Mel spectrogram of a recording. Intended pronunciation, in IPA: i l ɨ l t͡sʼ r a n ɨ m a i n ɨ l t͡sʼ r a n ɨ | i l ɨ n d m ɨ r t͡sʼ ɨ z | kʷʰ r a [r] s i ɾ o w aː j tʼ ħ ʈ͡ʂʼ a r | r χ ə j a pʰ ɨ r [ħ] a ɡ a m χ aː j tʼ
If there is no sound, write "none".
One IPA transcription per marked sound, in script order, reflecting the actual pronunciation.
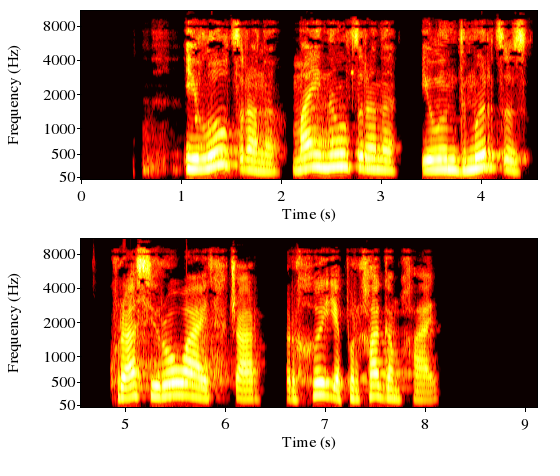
none, χ

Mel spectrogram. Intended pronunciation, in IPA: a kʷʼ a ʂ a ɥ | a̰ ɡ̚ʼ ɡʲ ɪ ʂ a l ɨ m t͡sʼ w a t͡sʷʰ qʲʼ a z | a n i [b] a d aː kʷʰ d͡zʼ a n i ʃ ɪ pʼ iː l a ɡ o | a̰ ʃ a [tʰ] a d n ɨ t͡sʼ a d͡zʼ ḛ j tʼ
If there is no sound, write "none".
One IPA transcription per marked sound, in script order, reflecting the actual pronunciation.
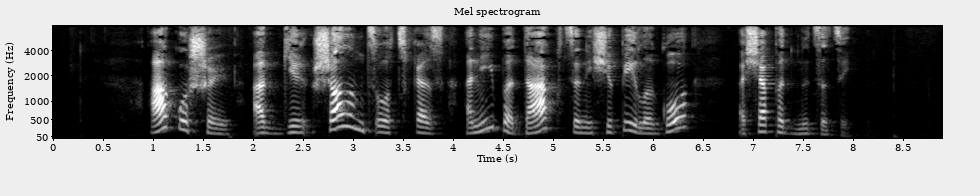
b, pʰ

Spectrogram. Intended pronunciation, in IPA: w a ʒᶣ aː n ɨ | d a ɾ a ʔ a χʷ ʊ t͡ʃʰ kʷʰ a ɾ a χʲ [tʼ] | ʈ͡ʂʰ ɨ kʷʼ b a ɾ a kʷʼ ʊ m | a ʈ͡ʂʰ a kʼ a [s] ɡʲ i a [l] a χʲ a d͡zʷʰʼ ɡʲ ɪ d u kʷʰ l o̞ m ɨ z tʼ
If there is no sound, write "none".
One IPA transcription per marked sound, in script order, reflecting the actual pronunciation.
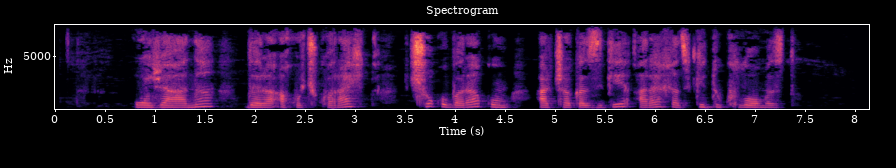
tʼ, z, ɾ

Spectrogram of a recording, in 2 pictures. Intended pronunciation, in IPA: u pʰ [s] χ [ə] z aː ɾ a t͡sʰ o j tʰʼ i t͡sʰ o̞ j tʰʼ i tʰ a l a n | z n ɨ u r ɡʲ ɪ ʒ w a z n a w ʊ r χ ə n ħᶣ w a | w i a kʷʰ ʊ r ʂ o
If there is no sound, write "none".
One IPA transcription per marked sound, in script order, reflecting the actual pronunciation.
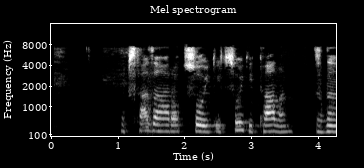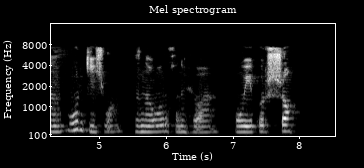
s, a

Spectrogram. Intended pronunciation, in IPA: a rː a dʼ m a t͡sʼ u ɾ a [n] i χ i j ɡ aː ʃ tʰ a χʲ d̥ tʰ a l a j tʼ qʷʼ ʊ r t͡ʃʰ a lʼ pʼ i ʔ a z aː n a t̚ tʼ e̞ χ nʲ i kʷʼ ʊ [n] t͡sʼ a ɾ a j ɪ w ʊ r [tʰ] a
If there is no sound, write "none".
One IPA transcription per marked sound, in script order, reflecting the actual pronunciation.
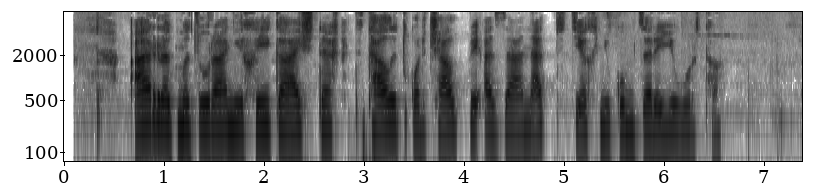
n, m, tʰ

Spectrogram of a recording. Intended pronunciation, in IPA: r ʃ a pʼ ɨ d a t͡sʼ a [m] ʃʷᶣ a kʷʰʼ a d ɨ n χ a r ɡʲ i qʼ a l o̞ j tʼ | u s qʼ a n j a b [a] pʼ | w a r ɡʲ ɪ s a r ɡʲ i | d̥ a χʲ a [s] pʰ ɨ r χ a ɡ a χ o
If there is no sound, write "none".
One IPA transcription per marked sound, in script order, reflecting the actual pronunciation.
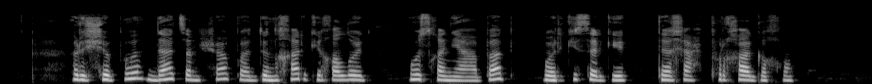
m, a, ħ

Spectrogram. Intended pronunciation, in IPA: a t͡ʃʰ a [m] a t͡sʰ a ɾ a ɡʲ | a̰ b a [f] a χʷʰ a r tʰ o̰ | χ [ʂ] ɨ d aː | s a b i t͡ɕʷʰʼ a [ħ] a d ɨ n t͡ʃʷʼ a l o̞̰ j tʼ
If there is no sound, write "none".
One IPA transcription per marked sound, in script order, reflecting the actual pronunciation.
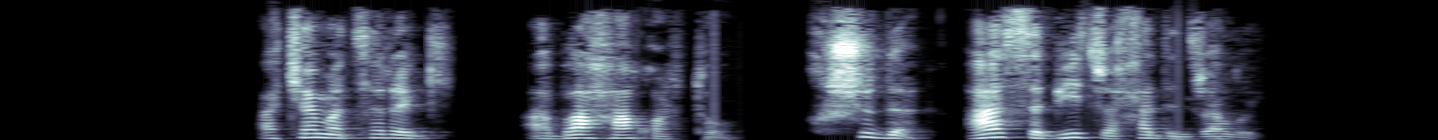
m, ħ, ʂ, ħ

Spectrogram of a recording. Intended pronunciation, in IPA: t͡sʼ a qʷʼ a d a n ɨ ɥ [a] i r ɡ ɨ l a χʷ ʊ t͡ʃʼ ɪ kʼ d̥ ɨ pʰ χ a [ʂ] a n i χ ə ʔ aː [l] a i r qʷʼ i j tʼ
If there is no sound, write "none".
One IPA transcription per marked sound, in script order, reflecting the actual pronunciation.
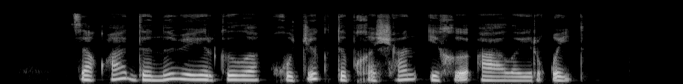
a, ʃ, l

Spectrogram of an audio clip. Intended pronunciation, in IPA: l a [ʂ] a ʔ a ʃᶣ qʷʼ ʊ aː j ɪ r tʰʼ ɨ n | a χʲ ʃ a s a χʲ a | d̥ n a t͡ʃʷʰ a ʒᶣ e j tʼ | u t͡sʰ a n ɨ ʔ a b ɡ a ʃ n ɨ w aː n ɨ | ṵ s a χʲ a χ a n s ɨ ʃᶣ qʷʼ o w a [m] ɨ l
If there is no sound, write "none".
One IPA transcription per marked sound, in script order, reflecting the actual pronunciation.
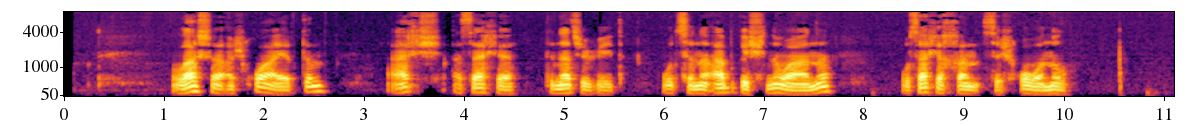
ʂ, n

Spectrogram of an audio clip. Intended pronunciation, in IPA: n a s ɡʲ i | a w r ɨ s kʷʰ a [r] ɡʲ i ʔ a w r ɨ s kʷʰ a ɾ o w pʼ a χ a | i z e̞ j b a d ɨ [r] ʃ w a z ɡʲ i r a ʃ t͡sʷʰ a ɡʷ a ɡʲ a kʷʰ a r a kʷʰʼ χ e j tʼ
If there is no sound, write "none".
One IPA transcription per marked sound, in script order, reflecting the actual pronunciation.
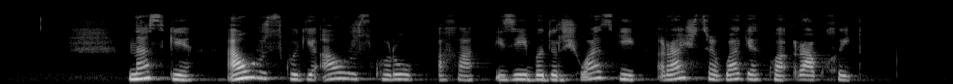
none, r

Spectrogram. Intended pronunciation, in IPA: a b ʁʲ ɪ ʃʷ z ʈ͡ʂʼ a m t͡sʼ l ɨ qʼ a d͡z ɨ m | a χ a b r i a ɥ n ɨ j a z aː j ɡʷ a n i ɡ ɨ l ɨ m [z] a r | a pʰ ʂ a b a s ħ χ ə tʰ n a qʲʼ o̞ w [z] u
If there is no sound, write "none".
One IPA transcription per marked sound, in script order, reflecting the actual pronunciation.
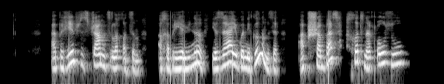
z, z

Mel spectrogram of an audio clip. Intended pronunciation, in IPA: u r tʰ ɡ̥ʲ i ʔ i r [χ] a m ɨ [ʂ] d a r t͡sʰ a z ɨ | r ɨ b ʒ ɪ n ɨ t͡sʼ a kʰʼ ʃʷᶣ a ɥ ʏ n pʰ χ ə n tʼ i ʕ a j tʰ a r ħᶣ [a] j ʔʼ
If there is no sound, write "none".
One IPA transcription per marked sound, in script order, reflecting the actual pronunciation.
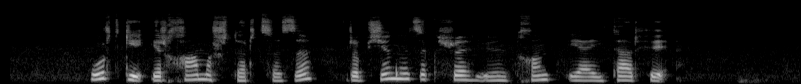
χ, ʂ, e

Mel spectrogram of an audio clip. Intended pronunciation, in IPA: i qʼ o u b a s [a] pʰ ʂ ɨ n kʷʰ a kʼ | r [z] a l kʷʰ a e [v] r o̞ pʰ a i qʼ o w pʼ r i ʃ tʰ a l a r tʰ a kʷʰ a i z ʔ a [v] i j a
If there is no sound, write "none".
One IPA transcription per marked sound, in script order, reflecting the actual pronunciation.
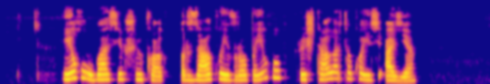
i, z, v, z

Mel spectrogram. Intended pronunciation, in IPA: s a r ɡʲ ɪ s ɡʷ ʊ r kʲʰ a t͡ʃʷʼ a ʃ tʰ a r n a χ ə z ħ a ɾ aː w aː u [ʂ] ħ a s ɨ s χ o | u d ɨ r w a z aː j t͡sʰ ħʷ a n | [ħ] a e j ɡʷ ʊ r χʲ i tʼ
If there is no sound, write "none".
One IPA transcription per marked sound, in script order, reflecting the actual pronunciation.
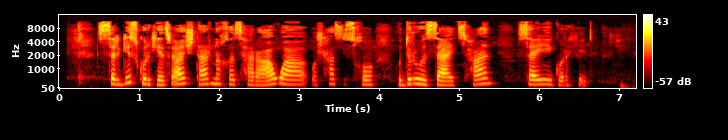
ʂ, s

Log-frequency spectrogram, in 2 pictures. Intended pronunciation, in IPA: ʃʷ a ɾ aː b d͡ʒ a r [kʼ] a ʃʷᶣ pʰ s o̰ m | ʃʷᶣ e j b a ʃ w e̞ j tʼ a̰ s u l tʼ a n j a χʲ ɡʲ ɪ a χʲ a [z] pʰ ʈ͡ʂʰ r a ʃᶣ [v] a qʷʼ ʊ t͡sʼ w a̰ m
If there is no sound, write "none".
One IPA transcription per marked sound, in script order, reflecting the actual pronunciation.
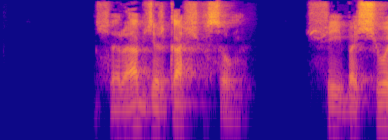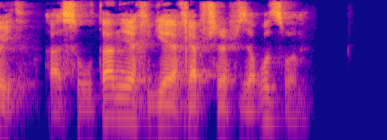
kʼ, none, z

